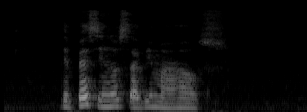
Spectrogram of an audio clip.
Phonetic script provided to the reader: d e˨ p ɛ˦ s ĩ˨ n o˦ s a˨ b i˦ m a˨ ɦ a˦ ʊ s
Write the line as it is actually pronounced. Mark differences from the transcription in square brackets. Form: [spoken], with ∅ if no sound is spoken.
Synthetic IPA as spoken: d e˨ p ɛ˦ s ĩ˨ n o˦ s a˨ b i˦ m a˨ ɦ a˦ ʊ s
